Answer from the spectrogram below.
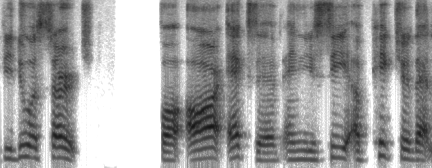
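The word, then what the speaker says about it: arXiv: I think it's pronounced RXiv, okay, RXiv app, and that you can get that app free in the Google Play Store or the iTunes Store.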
